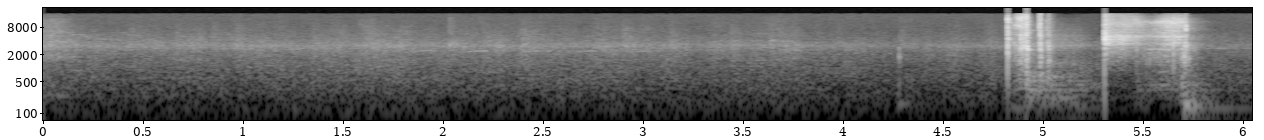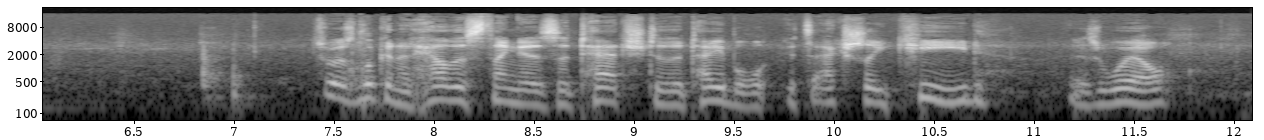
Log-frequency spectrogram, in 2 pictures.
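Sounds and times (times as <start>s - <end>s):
compressed air blasts: 4.8s - 6.1s.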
